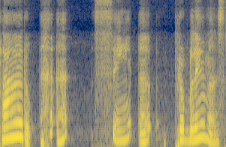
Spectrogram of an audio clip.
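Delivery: very innocent, guileless, high little voice. Retelling how a reality show contestant accepted a date: imitating an innocent voice. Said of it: "com aquela voz assim, sabe, bem inocente".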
